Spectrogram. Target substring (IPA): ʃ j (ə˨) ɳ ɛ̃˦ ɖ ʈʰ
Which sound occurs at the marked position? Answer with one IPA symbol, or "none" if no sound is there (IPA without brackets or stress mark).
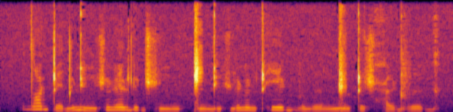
ə˦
